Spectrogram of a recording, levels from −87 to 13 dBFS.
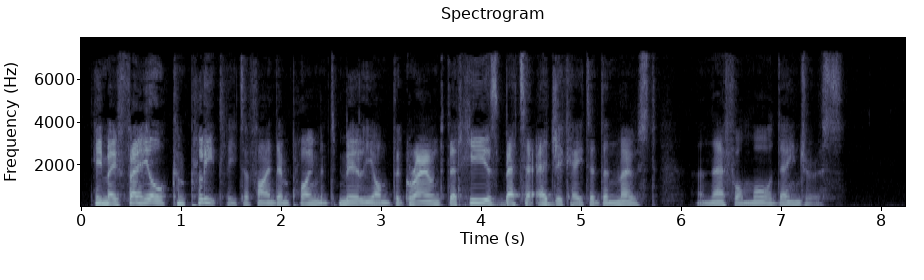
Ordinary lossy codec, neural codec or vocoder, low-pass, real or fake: MP3, 48 kbps; vocoder, 44.1 kHz, 128 mel bands, Pupu-Vocoder; 7.2 kHz; fake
